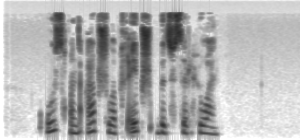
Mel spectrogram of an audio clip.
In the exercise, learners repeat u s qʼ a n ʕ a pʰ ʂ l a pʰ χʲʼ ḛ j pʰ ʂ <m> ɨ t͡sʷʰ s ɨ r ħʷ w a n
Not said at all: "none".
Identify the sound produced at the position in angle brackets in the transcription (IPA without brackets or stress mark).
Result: b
